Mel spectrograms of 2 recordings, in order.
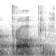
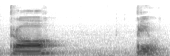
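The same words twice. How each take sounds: First: Said in the usual way. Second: "Próprio" split into pró and prio; separado em sílabas. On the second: Shown as a demonstration. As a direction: hold a clear pause between the syllables of "Próprio". ("Próprio" em duas sílabas bem separadas) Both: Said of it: "Como é que eu separo a palavra".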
